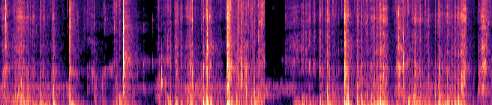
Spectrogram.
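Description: A solid orange translucent soap bar held in the hand is shaved and scraped with a utility-knife blade, peeling off curls. Irregular dry, bright scraping and tearing strokes are heard, each with a crisp edge and almost no ring, broken by brief pauses and a few sharper clicks. The sound stays quiet, with most of its energy in the high range.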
